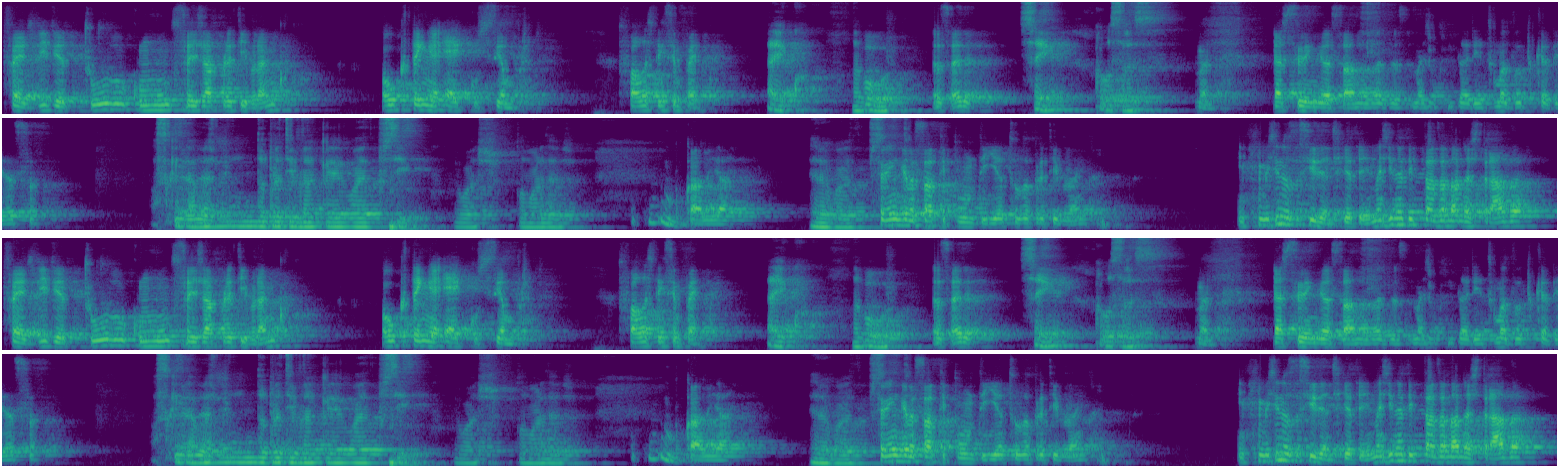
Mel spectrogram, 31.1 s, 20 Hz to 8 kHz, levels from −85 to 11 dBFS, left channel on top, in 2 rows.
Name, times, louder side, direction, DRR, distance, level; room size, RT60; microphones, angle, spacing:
voice 1, 0.0-2.9 3.8-5.3 6.2-7.0 9.3-9.7 11.9-12.4 12.7-15.9 17.3-17.7 22.0-22.9 24.3-26.6 27.9-30.8, right 1 dB, 15° right, 4 dB, 3.1 m, -21 dB
voice 2, 7.6-8.1 8.3-8.9 10.2-11.6 12.1-12.4 13.6-13.7 17.0-19.7 20.1-21.2 21.5-21.8 23.6-24.4, left 1 dB, 20° left, 2 dB, 7.9 m, -25 dB
29.5 x 27.5 x 7.1 m, 0.86 s
head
